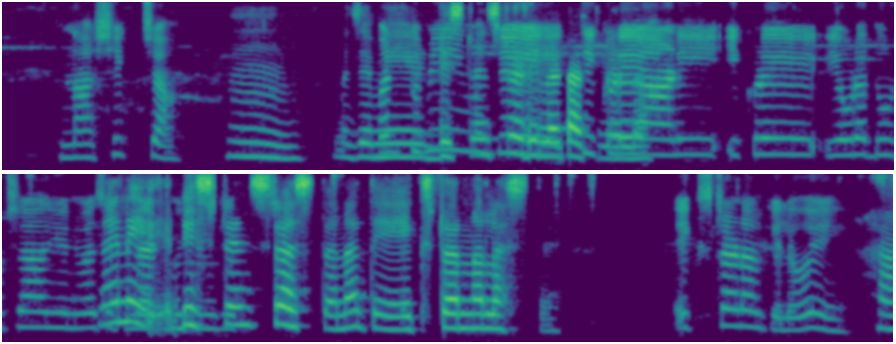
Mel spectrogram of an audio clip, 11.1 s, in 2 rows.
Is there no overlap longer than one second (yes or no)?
no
